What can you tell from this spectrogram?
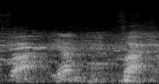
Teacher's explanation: Bibir bawah bertemu gigi seri atas, yaitu huruf fa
